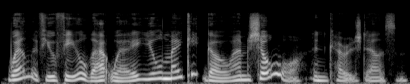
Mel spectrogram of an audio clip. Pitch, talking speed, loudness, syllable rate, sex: 225 Hz, 205 wpm, -17 LUFS, 4.9 syllables/s, female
